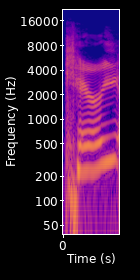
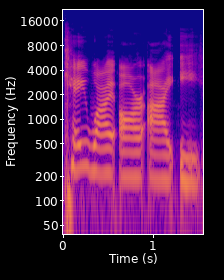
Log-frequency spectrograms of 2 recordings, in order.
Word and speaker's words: Kyrie: She has it K Y R I E. Sure. I would say Kyrie, but she says it's pronounced like K E R I E.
